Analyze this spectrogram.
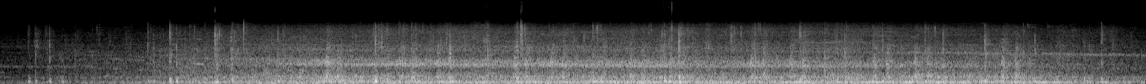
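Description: Medellín Metro train passing overhead near Universidad station, heard from the sports courts beneath the rails: a broad, steady rumble builds over the first two seconds, then holds loud with metallic clatter and rattle throughout.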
